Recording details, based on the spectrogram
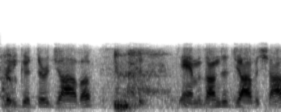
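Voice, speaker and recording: A man at a very fast pace. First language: Portuguese. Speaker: recruiting sourcer. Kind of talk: radio interview. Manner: animated.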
